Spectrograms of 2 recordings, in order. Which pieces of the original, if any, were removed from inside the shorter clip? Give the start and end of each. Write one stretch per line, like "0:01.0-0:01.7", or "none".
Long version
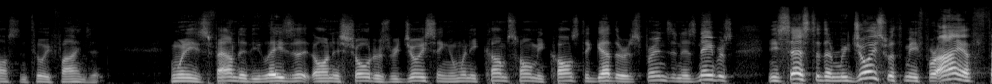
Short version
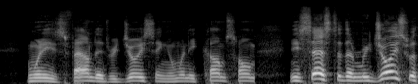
0:02.5-0:03.9
0:05.4-0:07.3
